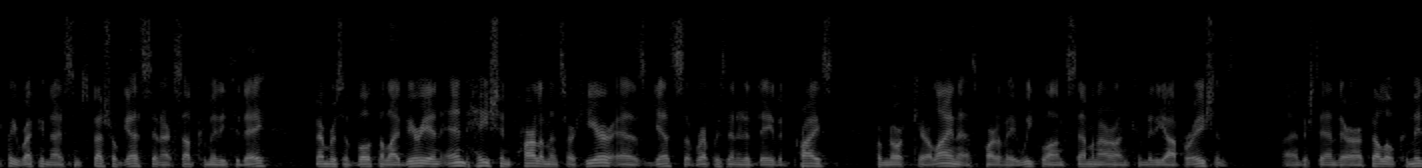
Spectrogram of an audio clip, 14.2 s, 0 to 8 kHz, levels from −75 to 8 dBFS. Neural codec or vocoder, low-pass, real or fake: codec, 16 kHz, 6 kbps, DAC; 7.2 kHz; fake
